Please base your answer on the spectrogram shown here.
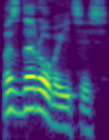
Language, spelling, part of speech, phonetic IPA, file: Russian, поздороваетесь, verb, [pəzdɐˈrovə(j)ɪtʲɪsʲ], Ru-поздороваетесь.ogg
- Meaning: second-person plural future indicative perfective of поздоро́ваться (pozdoróvatʹsja)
